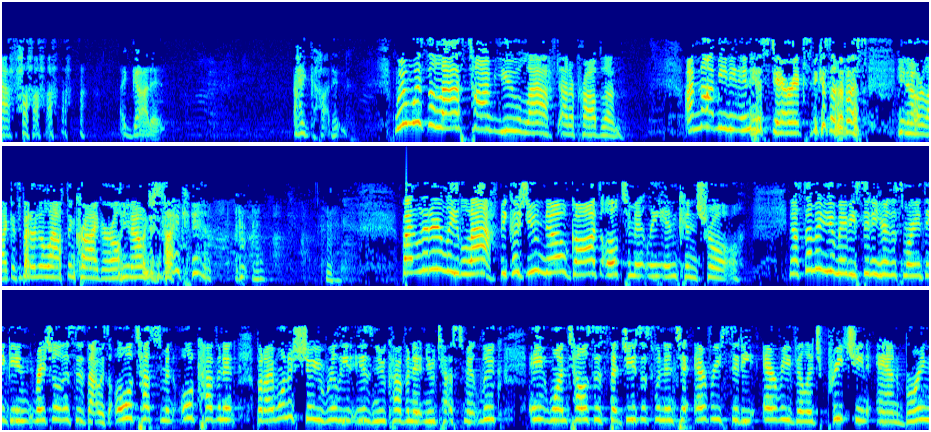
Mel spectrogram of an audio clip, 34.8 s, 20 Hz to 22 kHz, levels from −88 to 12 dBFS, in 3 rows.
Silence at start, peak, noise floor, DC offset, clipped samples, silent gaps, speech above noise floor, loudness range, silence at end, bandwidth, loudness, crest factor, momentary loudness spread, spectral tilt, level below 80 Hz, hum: 0 s; 0 dBFS; -66 dBFS; under 0.1%; under 0.1%; none; 44 dB; 8 LU; 0 s; 8 kHz; -20 LUFS; 22 dB; 14 LU; 0.5 dB/octave; -60 dBFS; none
